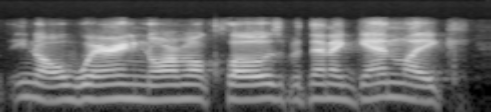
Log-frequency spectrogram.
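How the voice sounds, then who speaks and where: A woman guest on a podcast, telling stories about her wrestling days in an animated, outspoken way, full of fillers and acted-out quotes. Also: medium pitch, fairly quick, clean tone. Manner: animated storytelling, acts out quotes in other voices; frequent fillers and restarts, blunt and outspoken. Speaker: podcast guest, former wrestling interviewer and manager. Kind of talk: casual podcast interview.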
